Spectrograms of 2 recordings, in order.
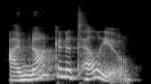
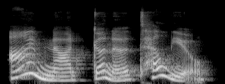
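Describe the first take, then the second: First: The sentence is said fast and naturally. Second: The sentence is said slowly and carefully. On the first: "at a native speaker speed second" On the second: "I will say it slowly first"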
